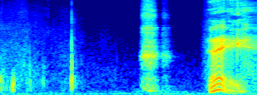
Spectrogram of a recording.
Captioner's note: gasps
